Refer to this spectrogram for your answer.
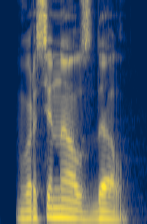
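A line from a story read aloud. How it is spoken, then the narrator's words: Gruff mutter. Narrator (Russian): буркнул Ермолов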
